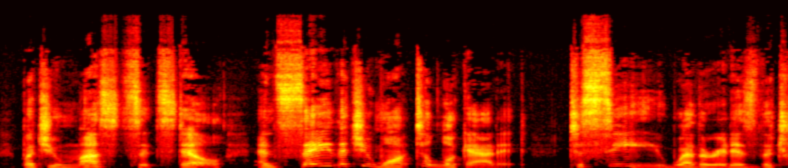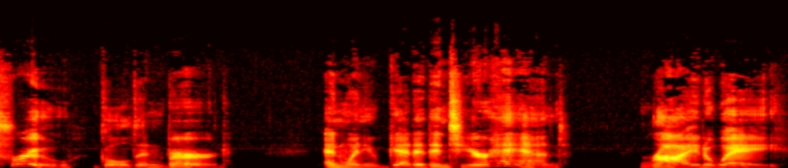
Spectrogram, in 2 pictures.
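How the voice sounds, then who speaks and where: Using a put-on character voice, a woman speaks at a medium pitch and a fairly slow pace. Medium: read story. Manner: calm, advising.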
